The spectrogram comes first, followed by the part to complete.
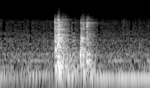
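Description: A metal pan lid set down on the stove with two short knocks about a third of a second apart, a second or so in.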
